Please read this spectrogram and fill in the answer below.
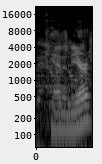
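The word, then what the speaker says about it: Cannonier: night but here we go hello guerilla Jared cannoneer so that's how you pronounce his name can a caramel latte we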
